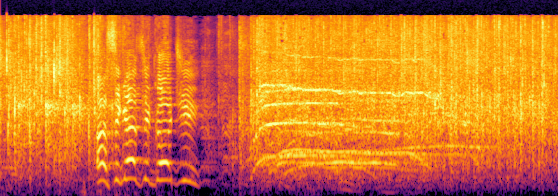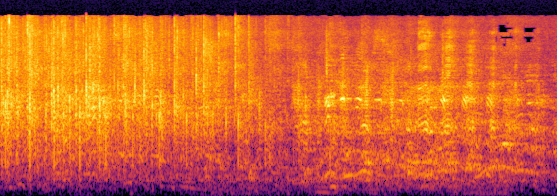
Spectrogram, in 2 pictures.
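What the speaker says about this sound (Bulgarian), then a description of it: "Аплодисменти за господин Трифонов." Studio audience bursts into sustained applause for Mr. Trifonov on a Bulgarian TV talk show, close and loud after a short spoken line, with scattered laughter and chatter mixed in.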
